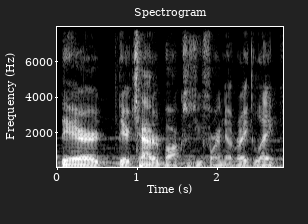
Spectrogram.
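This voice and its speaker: A man giving casual, off-the-cuff commentary as he reviews game voice lines, talking in a halting, repetitive, slangy way with some swearing. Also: deep voice, over music.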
